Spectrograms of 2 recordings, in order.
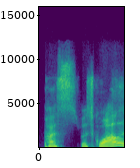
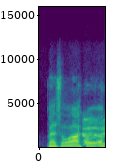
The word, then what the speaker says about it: Pasalacqua: Going to Pasquale, is that how you say it? I never know how to say it. Pasalacqua.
